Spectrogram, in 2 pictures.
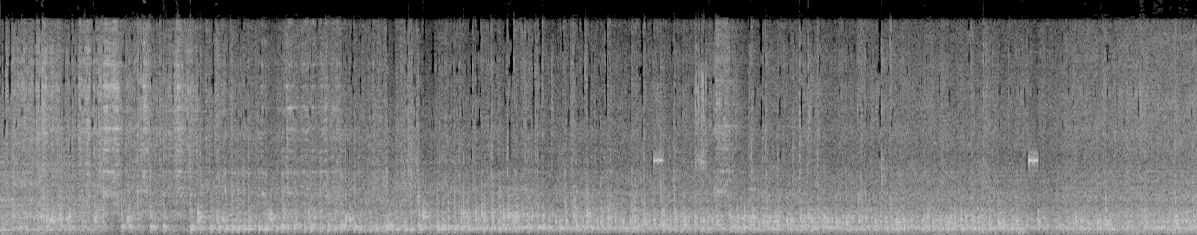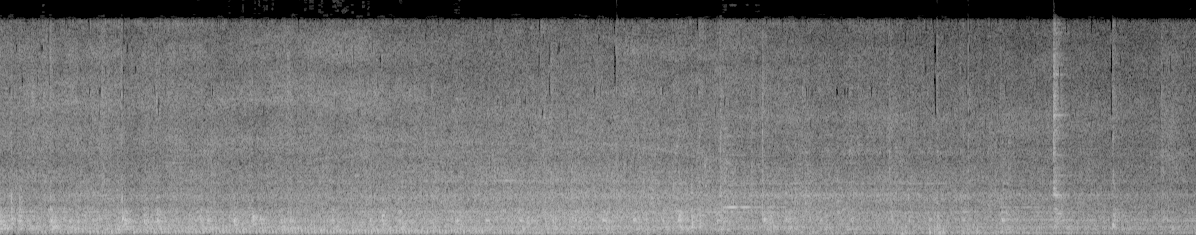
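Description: Metre-gauge passenger train rolling past close by, a diesel locomotive leading and coaches following, with a steady rumble and the wheels clicking and rattling on the track, most densely in the first couple of seconds.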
